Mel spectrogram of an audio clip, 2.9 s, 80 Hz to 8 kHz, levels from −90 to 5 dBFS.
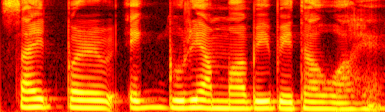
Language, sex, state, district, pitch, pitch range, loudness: Hindi, female, Arunachal Pradesh, Papum Pare, 195 Hz, 185-205 Hz, -14 LUFS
